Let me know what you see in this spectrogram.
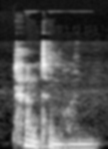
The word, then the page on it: pantomime: British English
